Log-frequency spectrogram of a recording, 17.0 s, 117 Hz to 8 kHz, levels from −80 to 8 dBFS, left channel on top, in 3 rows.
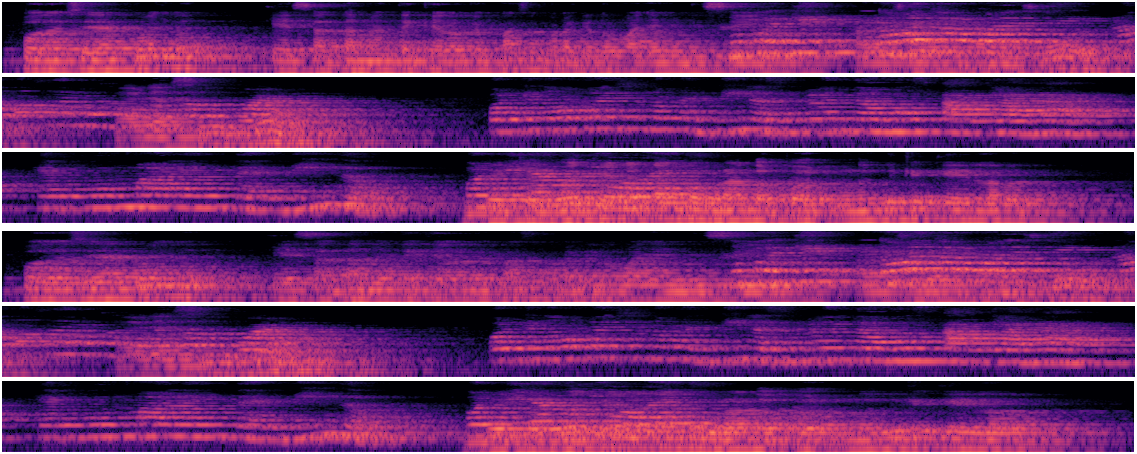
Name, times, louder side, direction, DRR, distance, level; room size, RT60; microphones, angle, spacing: voice 1, 0.1-1.1 1.3-3.9 4.3-5.5 6.2-7.2 13.6-16.6, left 1 dB, 50° left, 0 dB, 0.4 m, -27 dB
voice 2, 3.6-7.3 8.1-11.1 11.5-13.2 13.6-14.7, left 1 dB, 65° left, -10 dB, 1.1 m, -28 dB
2.3 x 2.1 x 2.7 m, 1.5 s
head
